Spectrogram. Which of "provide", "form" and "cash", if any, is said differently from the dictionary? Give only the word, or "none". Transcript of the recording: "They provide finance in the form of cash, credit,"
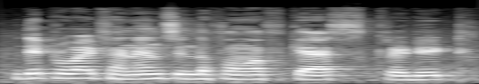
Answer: cash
